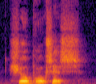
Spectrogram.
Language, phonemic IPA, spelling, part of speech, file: Dutch, /ˈʃo.pro.sɛs/, showproces, noun, Nl-showproces.ogg
- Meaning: show trial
